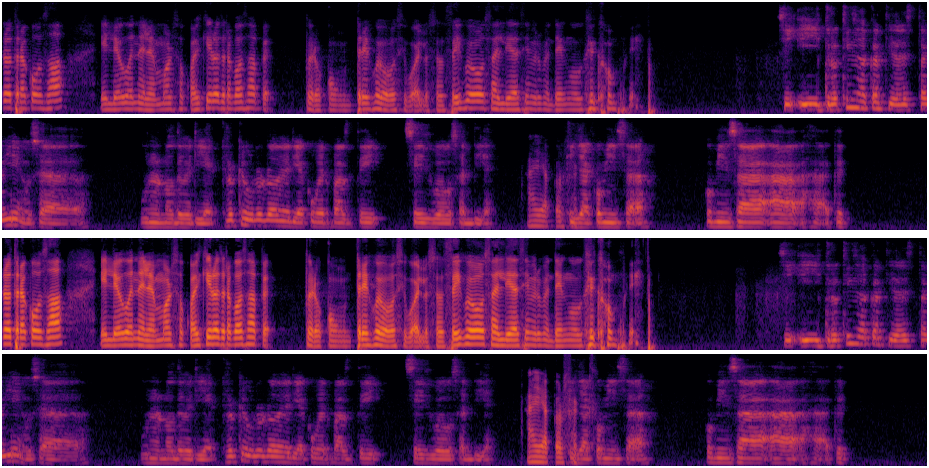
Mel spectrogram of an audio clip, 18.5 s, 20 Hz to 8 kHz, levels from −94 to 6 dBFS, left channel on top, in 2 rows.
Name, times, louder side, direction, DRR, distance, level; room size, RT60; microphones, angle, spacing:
voice 1, 0.0-2.7 3.0-6.4 14.5-14.9, right 9 dB, 85° right, 0.3 m, -30 dB
voice 2, 7.8-10.1 10.6-13.0 13.3-14.2 14.9-15.8 16.3-17.7, left 3 dB, 55° left, 1.0 m, -38 dB
4.1 x 2.1 x 4.5 m
head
